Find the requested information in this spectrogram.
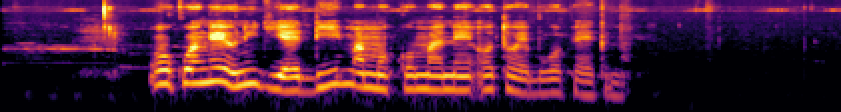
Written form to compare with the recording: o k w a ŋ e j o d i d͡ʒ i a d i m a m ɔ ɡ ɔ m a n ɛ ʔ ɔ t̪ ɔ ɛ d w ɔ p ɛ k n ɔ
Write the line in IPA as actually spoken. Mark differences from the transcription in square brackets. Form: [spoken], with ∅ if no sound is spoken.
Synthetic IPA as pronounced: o k w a ŋ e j o [n] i d͡ʒ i a d i m a m ɔ [k] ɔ m a n ɛ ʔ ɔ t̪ ɔ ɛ [b] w ɔ p ɛ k n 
